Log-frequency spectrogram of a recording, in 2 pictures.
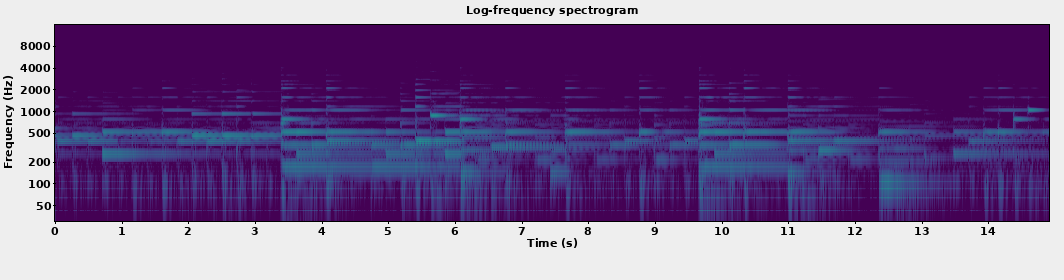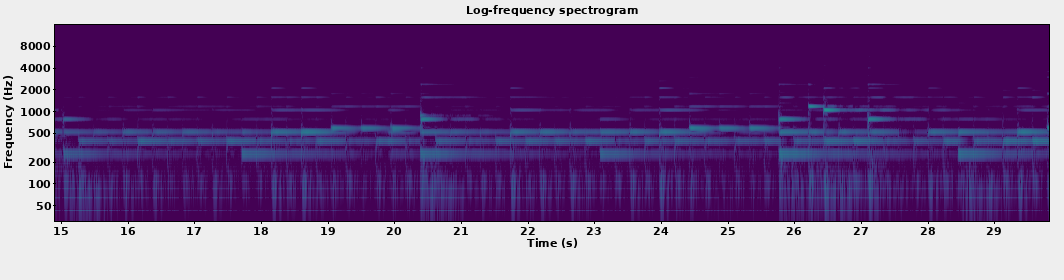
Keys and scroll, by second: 0.2 /, 1.8-5.2 typing.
